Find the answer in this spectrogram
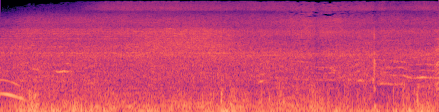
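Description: Steady, loud wind buffeting the microphone of a camera riding on an open, fast-circling rocket ride.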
